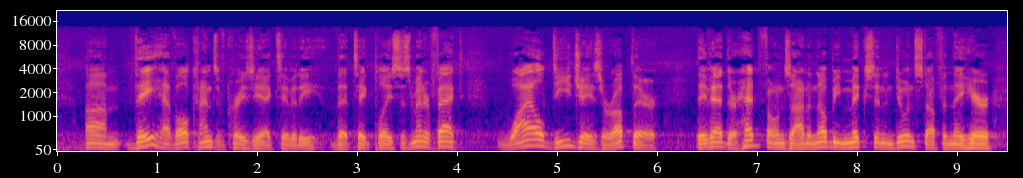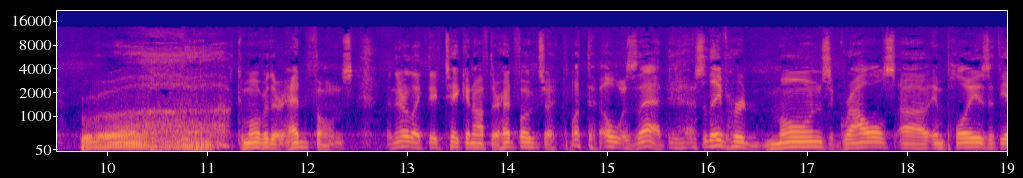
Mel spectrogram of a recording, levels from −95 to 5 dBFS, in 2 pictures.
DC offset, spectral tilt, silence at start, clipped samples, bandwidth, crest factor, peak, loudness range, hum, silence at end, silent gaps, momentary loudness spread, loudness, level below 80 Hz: under 0.1%; -5 dB/octave; 0 s; under 0.1%; 13.5 kHz; 18 dB; -8 dBFS; 4 LU; none; 0 s; none; 8 LU; -26 LUFS; -58 dBFS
